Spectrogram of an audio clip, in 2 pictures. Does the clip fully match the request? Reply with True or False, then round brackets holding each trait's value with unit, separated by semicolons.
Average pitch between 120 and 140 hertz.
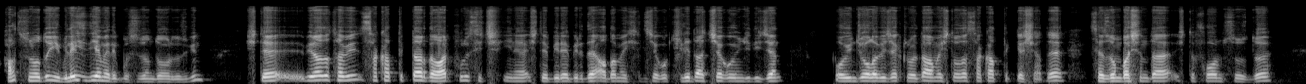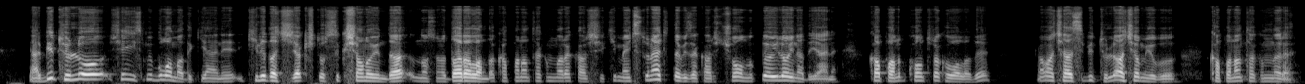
False (160 Hz)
